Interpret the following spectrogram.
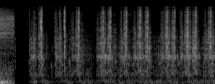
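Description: Typewriter keystroke sound effect: a quick, uneven run of key strikes, starting just after loud music cuts off abruptly.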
